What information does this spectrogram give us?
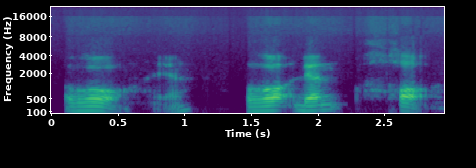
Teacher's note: tenggorokan bagian atas atau adnal halq itu hurufnya juga ada 2, yaitu kha dan ghain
